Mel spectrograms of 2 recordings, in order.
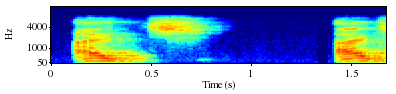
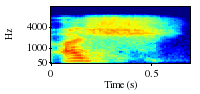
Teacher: زبان کا درمیانی حصہ اوپر تالو سے لگ رہا ہے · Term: چھٹا مخرج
